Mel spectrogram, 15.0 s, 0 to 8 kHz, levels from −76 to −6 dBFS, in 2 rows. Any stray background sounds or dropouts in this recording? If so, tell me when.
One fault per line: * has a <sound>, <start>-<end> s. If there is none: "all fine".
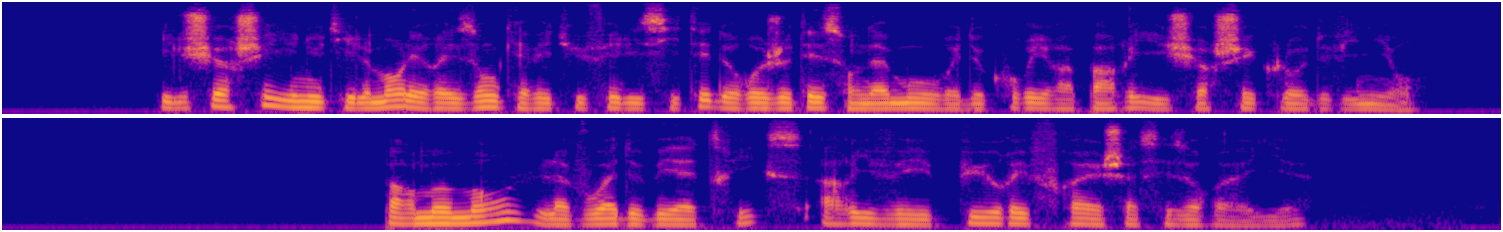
all fine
